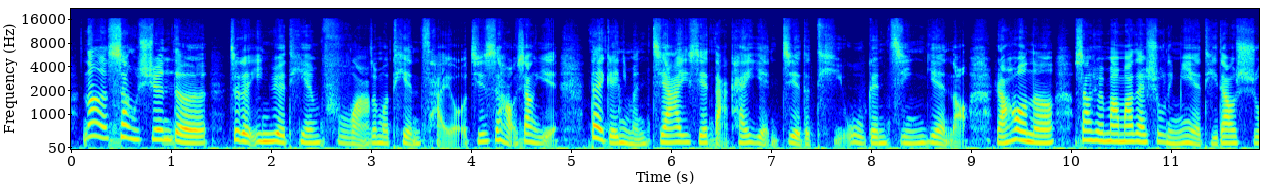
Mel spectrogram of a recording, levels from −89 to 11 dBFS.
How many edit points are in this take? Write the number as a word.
two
